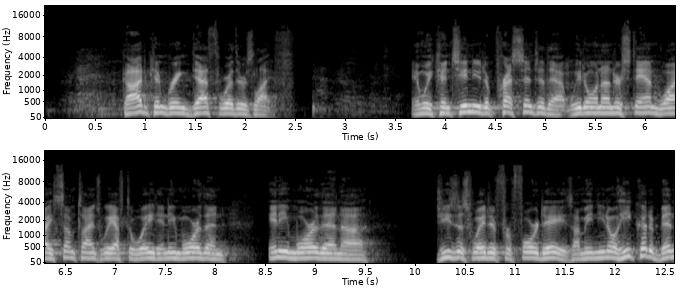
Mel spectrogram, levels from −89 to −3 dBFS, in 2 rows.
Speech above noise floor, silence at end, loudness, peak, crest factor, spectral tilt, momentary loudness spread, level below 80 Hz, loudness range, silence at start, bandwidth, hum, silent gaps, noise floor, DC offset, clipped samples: 51 dB; 0 s; -28 LUFS; -8 dBFS; 18 dB; -8 dB/octave; 7 LU; -72 dBFS; 3 LU; 0.35 s; 11 kHz; none; none; -78 dBFS; under 0.1%; under 0.1%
